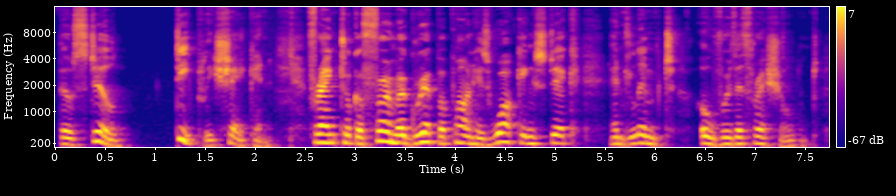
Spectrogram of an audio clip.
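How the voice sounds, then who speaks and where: A woman's voice: fairly low pitch, animated, a little slow. A woman reading a novel aloud as a storyteller, dramatic and dropping to a whisper for suspense.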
